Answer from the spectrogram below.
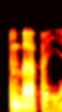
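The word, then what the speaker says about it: Mbappé: Mbappe, yeah.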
